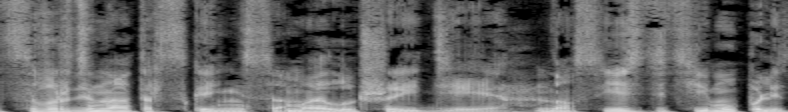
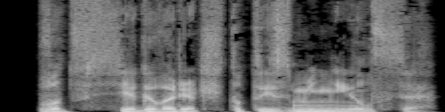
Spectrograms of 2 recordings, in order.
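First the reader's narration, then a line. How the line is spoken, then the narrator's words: Strained through teeth. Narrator (Russian): процедил он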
